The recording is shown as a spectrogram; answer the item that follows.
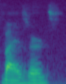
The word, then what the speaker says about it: Vizard: They're pronounced Vizards, more or less.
